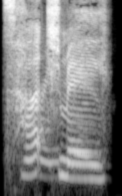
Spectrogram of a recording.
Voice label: UK female Touch me; beanstalk audio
